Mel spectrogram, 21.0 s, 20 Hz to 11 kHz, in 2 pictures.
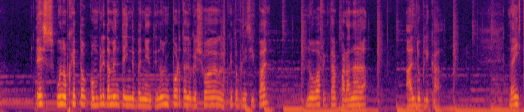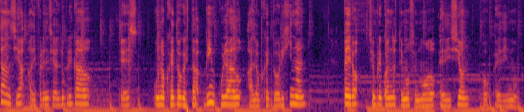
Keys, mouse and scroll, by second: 9.7-10.5 shift+middle drag, 11.8-12.5 shift+middle drag, 12.7-13.1 middle drag, 20.1-20.9 middle drag.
